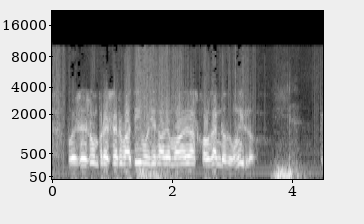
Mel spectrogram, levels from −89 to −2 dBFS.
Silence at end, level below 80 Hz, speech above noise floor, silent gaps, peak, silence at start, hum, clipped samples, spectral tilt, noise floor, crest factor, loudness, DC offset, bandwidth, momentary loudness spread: 0 s; -28 dBFS; 24 dB; none; 0 dBFS; 0 s; none; under 0.1%; -6 dB/octave; -33 dBFS; 10 dB; -11 LUFS; under 0.1%; 10.5 kHz; 12 LU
